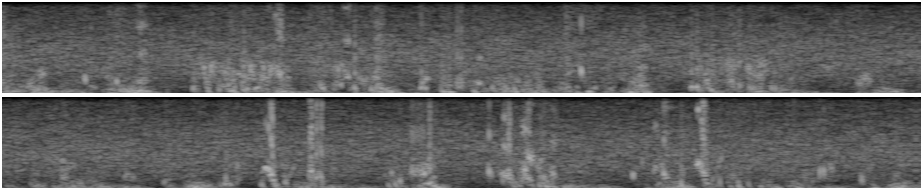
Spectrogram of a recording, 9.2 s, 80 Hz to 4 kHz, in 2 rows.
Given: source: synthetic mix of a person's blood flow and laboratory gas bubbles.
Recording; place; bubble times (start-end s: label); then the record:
Doppler ultrasound of blood flow; precordium
0.00-0.08 s: bubbles
0.17-0.25 s: bubbles
0.40-0.48 s: bubbles
0.54-0.80 s: bubbles
0.95-1.48 s: bubbles
1.53-1.96 s: bubbles
2.08-2.67 s: bubbles
2.77-3.27 s: bubbles
3.44-3.96 s: bubbles
4.29-4.40 s: bubbles
4.62-5.08 s: bubbles
5.22-5.30 s: bubbles
5.42-5.47 s: bubbles
5.68-5.83 s: bubbles
5.88-6.08 s: bubbles
6.12-6.26 s: bubbles
6.51-6.83 s: bubbles
7.03-7.42 s: bubbles
7.74-8.49 s: bubbles
8.54-8.58 s: bubbles
8.64-8.79 s: bubbles
8.89-8.98 s: bubbles
From the record:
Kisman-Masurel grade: 243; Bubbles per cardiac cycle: several, 3 to 8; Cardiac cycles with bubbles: 100%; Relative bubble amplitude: loud (0.450 to 0.775); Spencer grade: 3 (all of the cardiac periods contain showers or single bubble signals, but not dominating or overriding the cardiac motion signals); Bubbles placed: anywhere in the cardiac cycle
